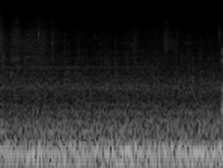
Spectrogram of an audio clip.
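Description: Car driving and overtaking on the road, a heavy low engine and tyre rumble heard from inside the cabin, steady and loud throughout.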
